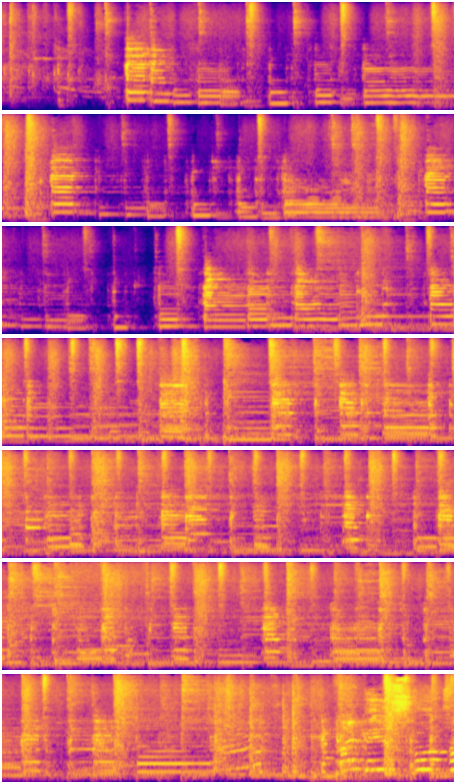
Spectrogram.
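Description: Live blues band playing an instrumental opening on electric lead guitar and acoustic guitar with bass guitar and drums. It starts with sparse guitar phrases, and the full band settles into a steady blues groove from about halfway through.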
